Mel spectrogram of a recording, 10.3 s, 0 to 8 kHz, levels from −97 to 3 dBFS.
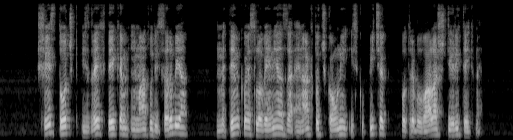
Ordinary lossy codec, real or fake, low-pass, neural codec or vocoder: none; fake; 7.2 kHz; codec, 16 kHz, 8 kbps, FreqCodec, larger model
